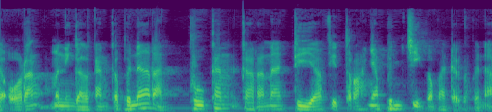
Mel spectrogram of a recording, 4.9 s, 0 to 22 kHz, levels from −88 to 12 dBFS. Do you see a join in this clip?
no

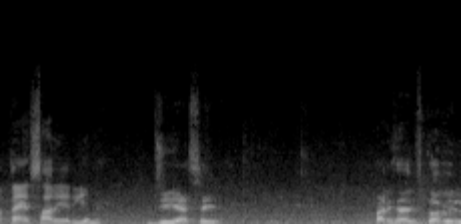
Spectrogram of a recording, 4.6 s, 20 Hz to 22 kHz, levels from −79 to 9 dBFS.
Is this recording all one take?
yes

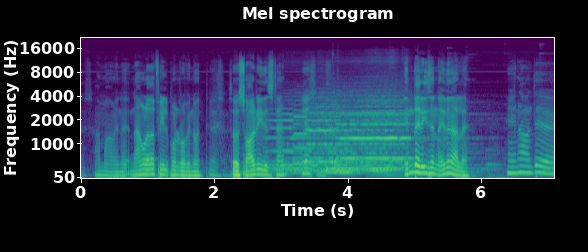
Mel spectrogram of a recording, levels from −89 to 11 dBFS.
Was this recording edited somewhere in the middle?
yes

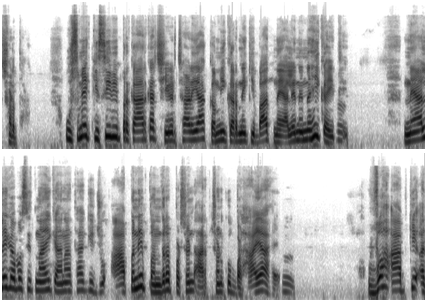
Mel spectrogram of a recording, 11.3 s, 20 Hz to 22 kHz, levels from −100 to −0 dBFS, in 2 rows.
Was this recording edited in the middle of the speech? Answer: no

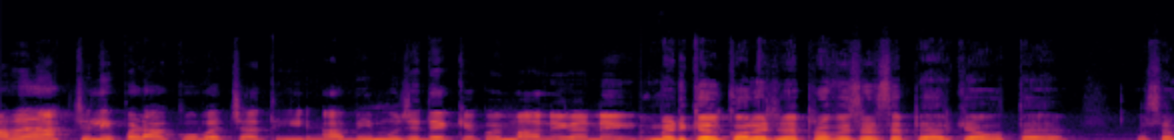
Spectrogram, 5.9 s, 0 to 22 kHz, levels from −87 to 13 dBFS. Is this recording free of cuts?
no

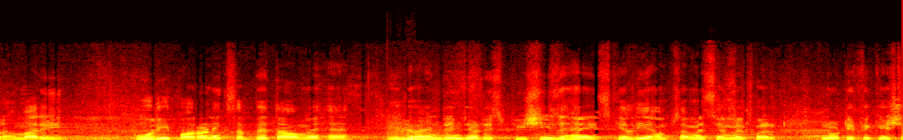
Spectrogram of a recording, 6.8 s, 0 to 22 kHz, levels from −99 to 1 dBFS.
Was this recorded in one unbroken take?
no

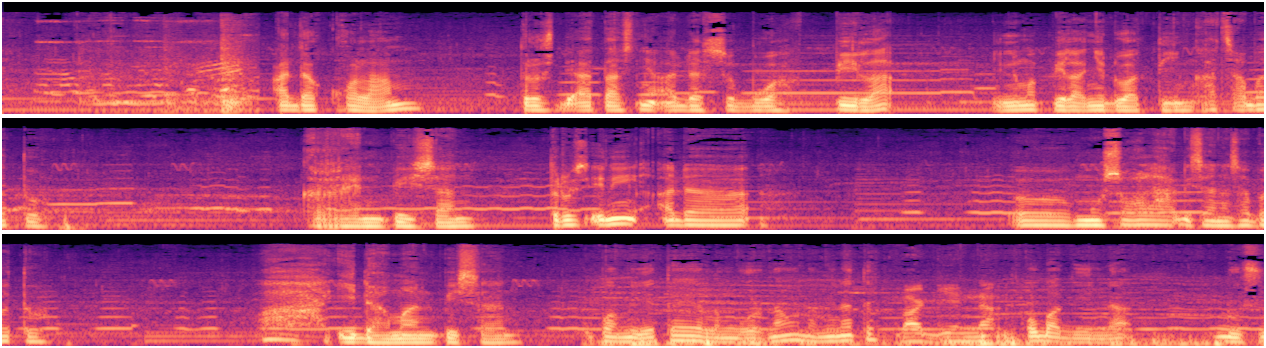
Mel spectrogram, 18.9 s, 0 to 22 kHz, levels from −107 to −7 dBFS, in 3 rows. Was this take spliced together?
yes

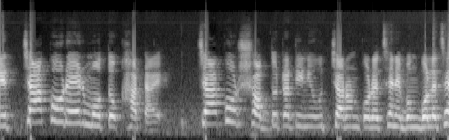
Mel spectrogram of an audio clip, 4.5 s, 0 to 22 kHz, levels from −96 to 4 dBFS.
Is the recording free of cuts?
yes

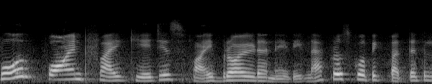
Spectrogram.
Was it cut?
no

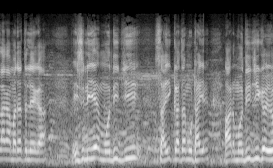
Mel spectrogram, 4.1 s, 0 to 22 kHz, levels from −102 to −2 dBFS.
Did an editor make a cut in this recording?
yes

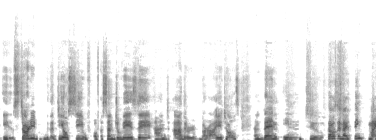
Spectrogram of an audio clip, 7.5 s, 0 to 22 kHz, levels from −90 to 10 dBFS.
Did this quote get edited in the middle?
yes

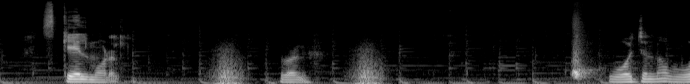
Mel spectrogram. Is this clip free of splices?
yes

